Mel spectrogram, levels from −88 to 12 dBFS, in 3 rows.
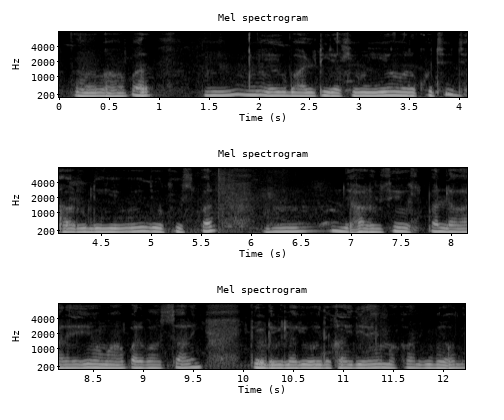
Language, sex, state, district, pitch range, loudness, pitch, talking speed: Hindi, male, Chhattisgarh, Korba, 145-165 Hz, -30 LUFS, 155 Hz, 215 wpm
